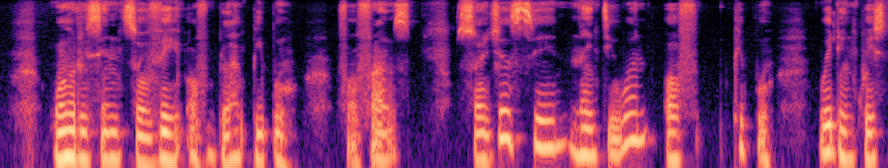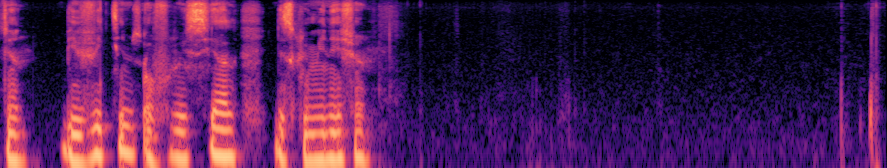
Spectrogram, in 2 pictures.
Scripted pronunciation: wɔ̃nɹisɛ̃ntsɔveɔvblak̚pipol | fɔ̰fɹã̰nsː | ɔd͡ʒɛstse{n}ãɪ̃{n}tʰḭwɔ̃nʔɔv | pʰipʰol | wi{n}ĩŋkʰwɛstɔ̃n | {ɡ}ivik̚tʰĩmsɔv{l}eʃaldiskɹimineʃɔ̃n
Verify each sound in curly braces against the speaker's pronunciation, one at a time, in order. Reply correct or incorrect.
correct, correct, incorrect, incorrect, incorrect

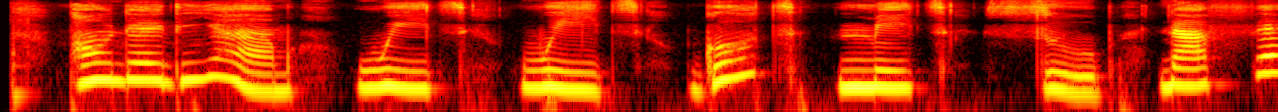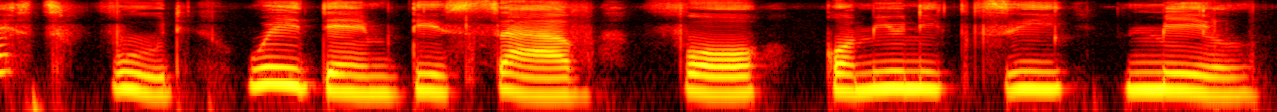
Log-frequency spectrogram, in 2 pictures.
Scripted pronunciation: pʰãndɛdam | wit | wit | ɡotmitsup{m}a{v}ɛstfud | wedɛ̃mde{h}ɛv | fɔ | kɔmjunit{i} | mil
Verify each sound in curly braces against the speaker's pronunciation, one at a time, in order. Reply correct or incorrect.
incorrect, incorrect, incorrect, correct

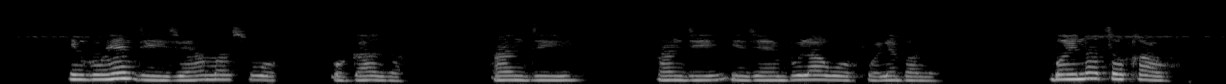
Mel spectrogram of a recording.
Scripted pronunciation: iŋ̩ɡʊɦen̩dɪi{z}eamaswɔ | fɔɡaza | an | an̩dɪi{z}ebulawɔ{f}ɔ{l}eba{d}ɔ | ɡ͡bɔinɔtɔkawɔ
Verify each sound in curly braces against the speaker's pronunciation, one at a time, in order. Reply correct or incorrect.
correct, correct, correct, correct, incorrect

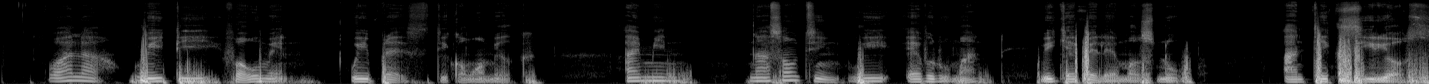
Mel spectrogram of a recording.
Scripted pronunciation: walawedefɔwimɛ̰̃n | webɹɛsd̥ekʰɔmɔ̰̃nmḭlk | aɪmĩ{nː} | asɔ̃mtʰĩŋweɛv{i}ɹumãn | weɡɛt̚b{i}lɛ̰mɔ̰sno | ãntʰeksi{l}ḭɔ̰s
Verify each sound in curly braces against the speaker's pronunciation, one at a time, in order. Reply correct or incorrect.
correct, correct, incorrect, incorrect

